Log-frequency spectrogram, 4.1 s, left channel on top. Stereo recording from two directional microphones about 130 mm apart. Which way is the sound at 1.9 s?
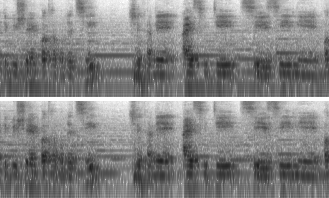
Centre (ahead or behind).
